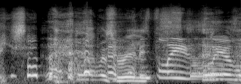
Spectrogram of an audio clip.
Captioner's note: laughing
